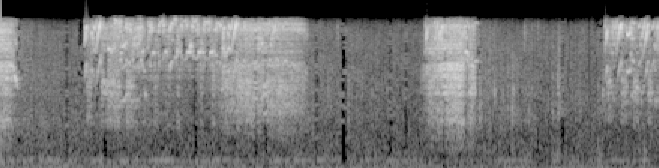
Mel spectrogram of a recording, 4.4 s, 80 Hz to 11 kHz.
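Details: Barn owls at the nest during feeding, night of 10 September 2019, Friesland, Netherlands; a long rasping hiss of about a second and a half, then shorter hisses.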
